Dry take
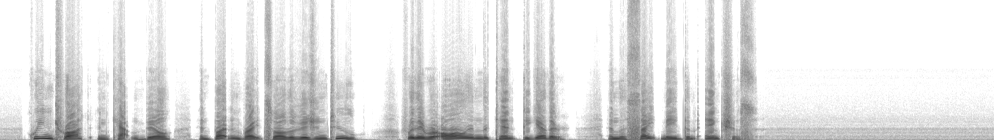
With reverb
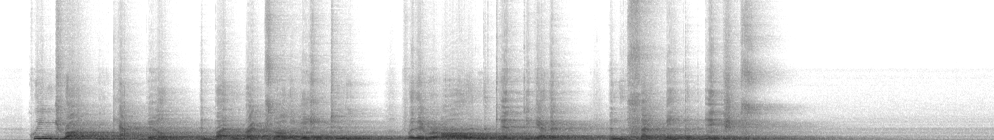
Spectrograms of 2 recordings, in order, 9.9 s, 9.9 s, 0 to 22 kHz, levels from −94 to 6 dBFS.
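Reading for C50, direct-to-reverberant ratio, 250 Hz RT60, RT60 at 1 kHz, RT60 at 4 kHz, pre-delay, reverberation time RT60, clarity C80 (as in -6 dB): 1.5 dB, -1.0 dB, 3.3 s, 2.6 s, 1.5 s, 4 ms, 2.8 s, 2.5 dB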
